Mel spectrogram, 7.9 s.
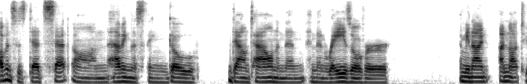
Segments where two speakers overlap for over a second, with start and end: none

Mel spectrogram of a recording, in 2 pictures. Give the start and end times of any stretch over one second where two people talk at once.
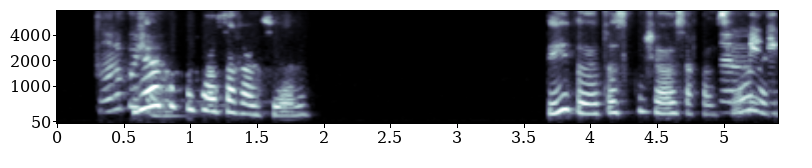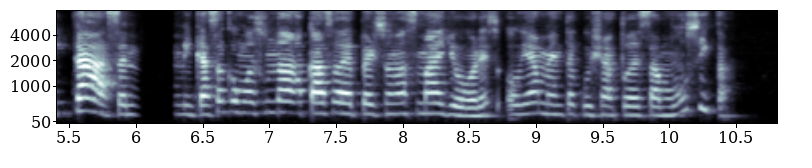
none

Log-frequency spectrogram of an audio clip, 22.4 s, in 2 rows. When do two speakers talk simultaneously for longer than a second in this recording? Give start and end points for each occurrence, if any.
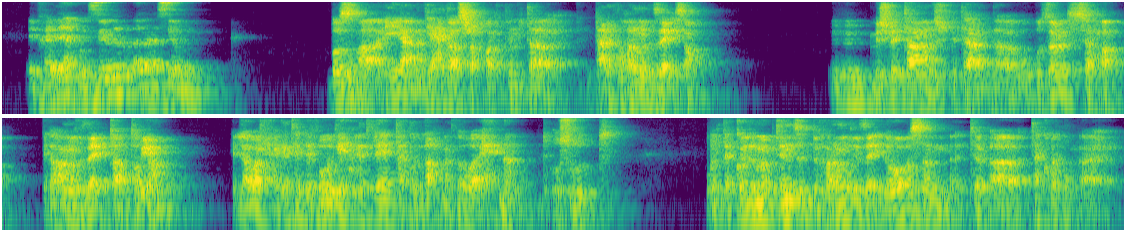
none

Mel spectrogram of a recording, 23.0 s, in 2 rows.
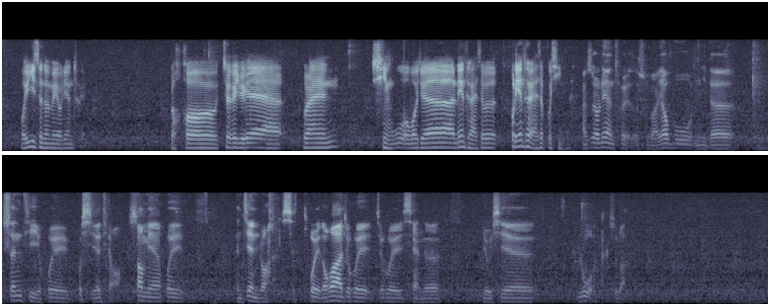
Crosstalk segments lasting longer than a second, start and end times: none

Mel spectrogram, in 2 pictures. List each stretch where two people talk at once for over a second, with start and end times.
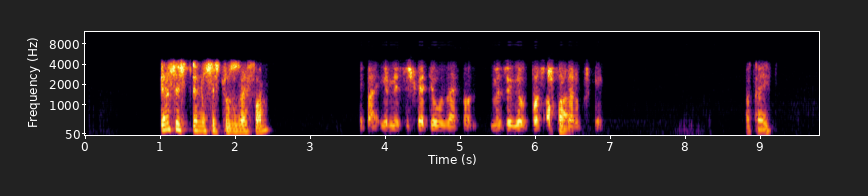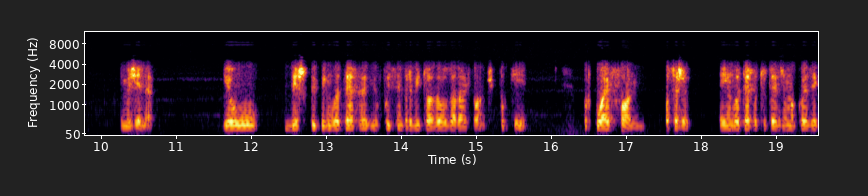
none

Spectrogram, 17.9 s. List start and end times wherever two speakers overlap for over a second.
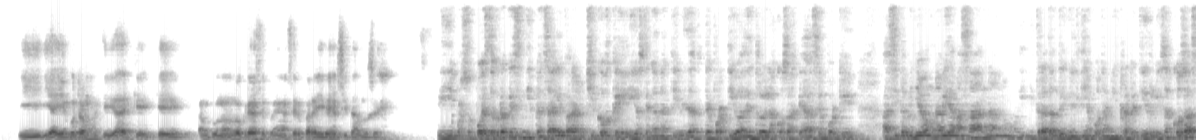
none

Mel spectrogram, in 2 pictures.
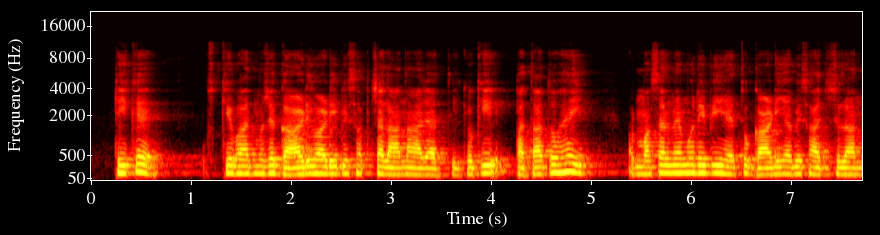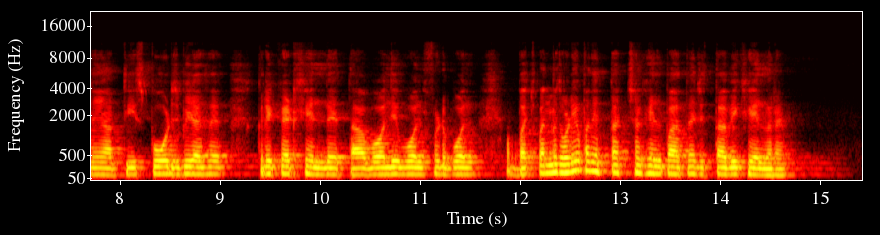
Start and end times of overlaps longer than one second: none

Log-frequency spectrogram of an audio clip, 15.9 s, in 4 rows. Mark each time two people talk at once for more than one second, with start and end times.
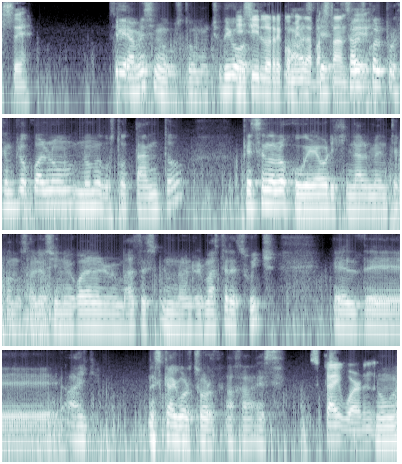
2.3-3.7

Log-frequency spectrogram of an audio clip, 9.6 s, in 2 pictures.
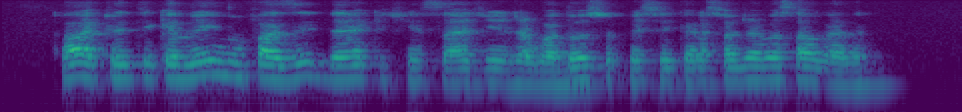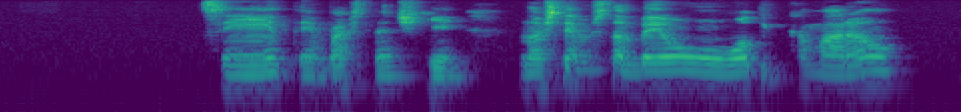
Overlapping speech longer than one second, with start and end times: none

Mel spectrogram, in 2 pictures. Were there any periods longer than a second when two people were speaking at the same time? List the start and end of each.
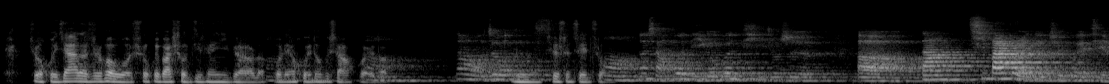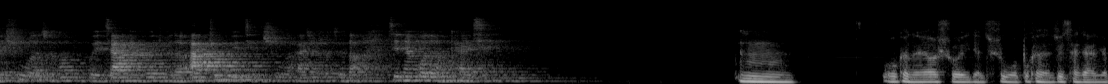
none

